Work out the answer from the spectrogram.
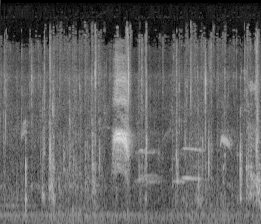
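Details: Crows in a large gathering, described as fighting for food, with one loud harsh caw standing out in the middle over fainter calls and background clicks and noise.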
